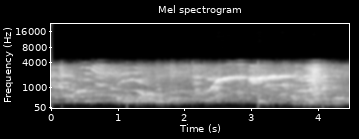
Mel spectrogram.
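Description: Many young voices talking and shouting over each other, with one long high call that rises and then holds, starting about two and a half seconds in.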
